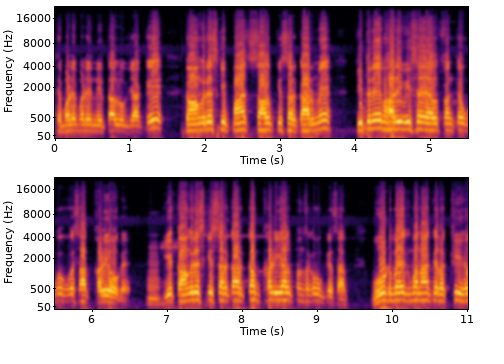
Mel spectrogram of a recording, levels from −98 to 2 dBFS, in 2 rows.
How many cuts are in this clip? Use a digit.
1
